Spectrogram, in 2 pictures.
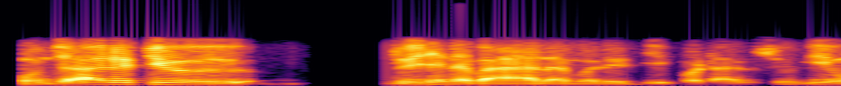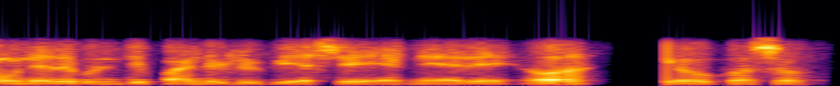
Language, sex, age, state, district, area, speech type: Nepali, male, 60+, West Bengal, Darjeeling, rural, conversation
